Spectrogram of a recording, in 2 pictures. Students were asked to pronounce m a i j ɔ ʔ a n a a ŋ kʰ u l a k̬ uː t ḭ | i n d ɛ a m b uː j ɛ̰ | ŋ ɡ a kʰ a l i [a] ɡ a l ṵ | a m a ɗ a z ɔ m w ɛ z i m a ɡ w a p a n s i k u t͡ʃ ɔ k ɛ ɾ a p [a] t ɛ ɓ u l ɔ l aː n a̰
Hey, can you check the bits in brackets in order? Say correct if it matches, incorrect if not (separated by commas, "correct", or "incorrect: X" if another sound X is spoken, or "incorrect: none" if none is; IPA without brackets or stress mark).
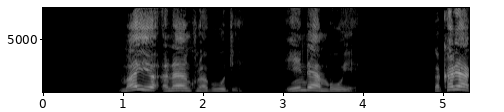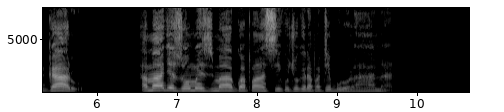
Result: correct, correct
